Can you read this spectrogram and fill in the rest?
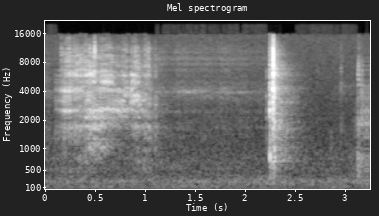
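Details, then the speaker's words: Nikon FE film camera rewinding a roll: soft rasping wind, then a sharp click as the film leaves the take-up spool, signalling the rewind is nearly done; normal. "clicking sound which you can generally hear some version of outside of the camera lets you know you're near the end of your rewinding process"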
